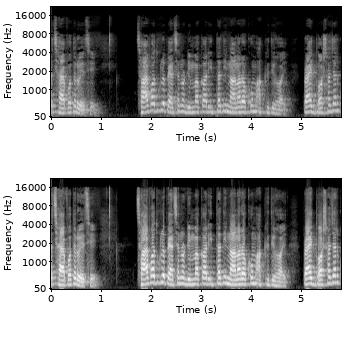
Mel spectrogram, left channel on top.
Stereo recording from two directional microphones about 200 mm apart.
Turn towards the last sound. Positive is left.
turn(degrees=-50)  # may be behind; listen again after turning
